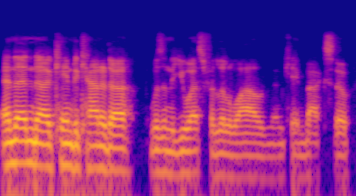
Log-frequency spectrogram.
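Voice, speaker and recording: A man's voice: sits low, very fast, warm tone, dry recording, highs cut off. A man in his thirties from Pakistan, a blogger and podcast guest, recounting his background in loose conversational speech. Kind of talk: casual podcast interview.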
